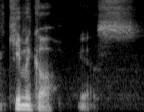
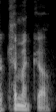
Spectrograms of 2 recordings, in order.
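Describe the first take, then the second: First: Lightly put-on French accent; mock French pronunciation of Kimiko; bad French accent. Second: Said in the usual way. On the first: Shown as a demonstration. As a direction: say the name as a Frenchman might, badly. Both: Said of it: "My really bad French accent".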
